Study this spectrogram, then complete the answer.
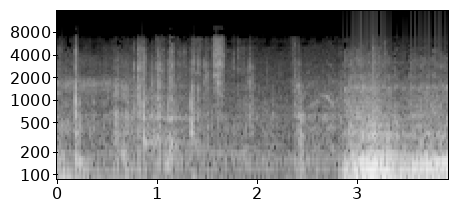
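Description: A Mercedes car with a coolant leak cold starts after a few seconds of faint clicks and rustling: the starter catches and the engine bursts into a loud, steady idle close by.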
